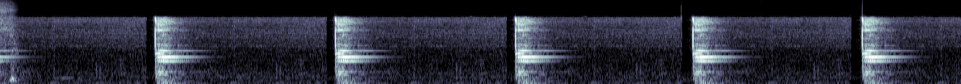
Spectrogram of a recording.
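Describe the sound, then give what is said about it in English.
A hammer strikes metal about five times at a slow, steady pace, each loud ringing clang decaying before the next blow. No voices are present. “Is there anything here in this verse that stands out to you about how the lampstand is made, it's a hammered work.”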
